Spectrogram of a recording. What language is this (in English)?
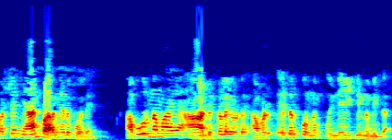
Malayalam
